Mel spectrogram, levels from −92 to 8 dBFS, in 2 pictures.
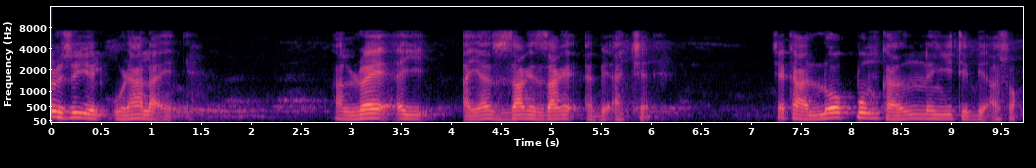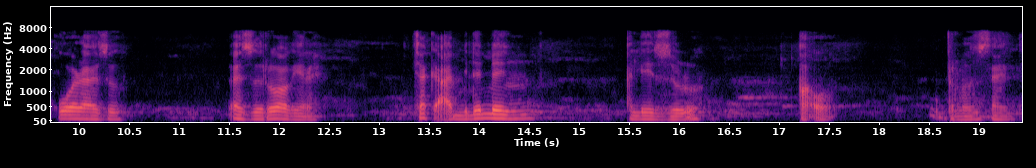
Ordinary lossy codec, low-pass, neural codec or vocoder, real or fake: AAC, 64 kbps; 7.2 kHz; codec, 16 kHz, 8 kbps, FunCodec, trained on Chinese and English, 25 frames a second; fake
